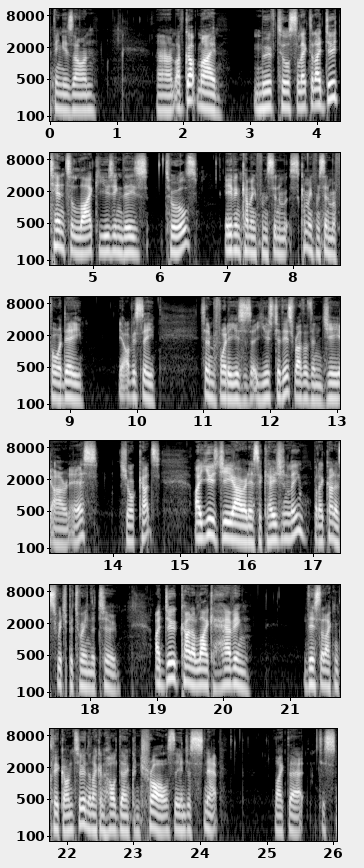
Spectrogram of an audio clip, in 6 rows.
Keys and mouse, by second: 20.1-23.9 drag, 24.3-26.0 middle drag.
